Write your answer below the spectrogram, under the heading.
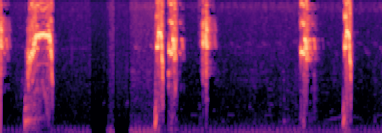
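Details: Trapping-lure sound of a rail, known as weris or mandar dengkur, a bird of swamps near rivers and lakes: one long arched squealing screech, then scattered short sharp chips, with a low hum underneath.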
